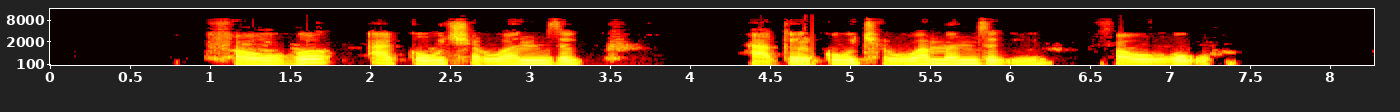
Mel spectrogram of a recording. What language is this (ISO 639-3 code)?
nla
